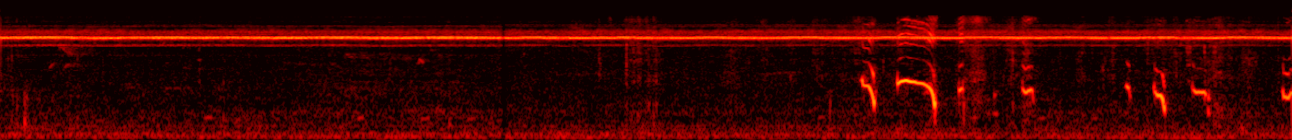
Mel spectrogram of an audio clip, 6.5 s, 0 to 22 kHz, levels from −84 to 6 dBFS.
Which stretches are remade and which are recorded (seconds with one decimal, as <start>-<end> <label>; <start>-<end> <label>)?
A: 0.0-1.6 recorded; 1.6-2.3 remade; 2.3-6.5 recorded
